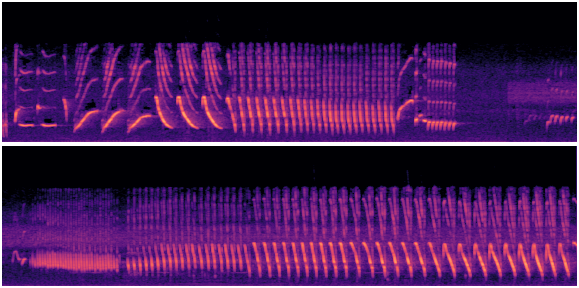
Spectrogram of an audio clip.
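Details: Caged canary song recorded for teaching songbirds: quick swept whistles and chips, a buzzy rolling passage after a short pause, then a long, steady trill of rapidly repeated high notes.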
